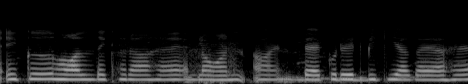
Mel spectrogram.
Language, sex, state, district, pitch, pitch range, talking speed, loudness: Hindi, female, Uttar Pradesh, Jalaun, 225 Hz, 215-230 Hz, 155 wpm, -31 LUFS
